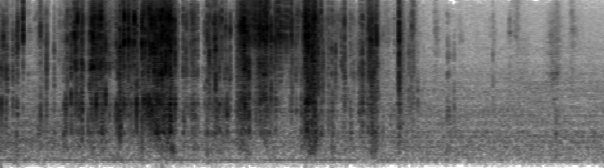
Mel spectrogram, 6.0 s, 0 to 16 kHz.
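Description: A 2013 Topps Tribute baseball card pack wrapper being torn open and crinkled by hand, a dense run of crackly rustling that stops about four seconds in.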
